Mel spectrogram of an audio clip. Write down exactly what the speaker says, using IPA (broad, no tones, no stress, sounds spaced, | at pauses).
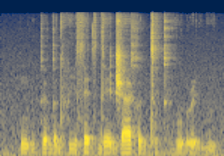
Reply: n ṵ ʎ k ø ɡ œ d f i s e t͡s d e d͡ʒ æ x ɵ d tʼ e̤ kʰ ṳ l ṵ ɭ ḭ ʎ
